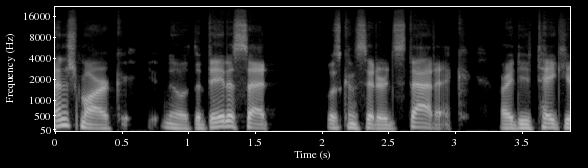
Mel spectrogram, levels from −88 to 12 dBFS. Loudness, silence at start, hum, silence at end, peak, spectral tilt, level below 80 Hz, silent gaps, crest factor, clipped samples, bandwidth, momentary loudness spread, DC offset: -24 LUFS; 0 s; none; 0 s; -8 dBFS; -5 dB/octave; -64 dBFS; none; 16 dB; under 0.1%; 19.5 kHz; 10 LU; under 0.1%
